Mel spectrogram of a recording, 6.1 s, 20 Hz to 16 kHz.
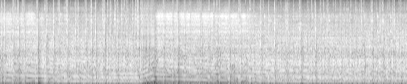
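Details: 1971 Kawasaki H1A 500 two-stroke idling and revving, 7,500 miles since rebuild: a dry metallic clatter over the buzzy idle from new Wiseco forged pistons, which rattle when new.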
